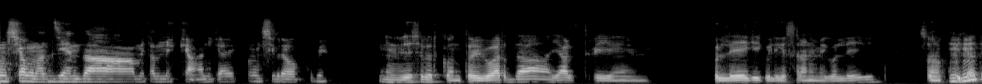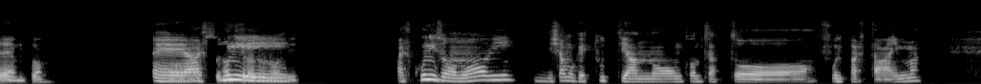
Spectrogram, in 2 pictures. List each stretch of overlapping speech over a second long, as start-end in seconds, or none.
11.5-12.8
